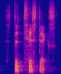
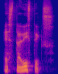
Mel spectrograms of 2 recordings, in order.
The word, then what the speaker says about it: statistics: Spanish it's estatistica and most Spanish native speakers even very Advanced ones say EST statistics there are two mistakes here one it starts with just s we don't put e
